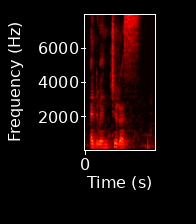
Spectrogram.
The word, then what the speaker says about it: adventurous: टर नहीं बोलेंगे, वेंटर नहीं बोलेंगे, TUR टर नहीं है, यहाँ चर का आवाज आएगा. एडवेंचर. एडवेंचरस.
